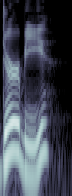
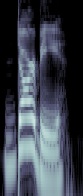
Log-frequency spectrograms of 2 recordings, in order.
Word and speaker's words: derby: The next word is derby, and the British say darby. Is that, let's just confirm the pronunciation. I believe that is correct. Derby. It's just D-E-R-B-Y.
